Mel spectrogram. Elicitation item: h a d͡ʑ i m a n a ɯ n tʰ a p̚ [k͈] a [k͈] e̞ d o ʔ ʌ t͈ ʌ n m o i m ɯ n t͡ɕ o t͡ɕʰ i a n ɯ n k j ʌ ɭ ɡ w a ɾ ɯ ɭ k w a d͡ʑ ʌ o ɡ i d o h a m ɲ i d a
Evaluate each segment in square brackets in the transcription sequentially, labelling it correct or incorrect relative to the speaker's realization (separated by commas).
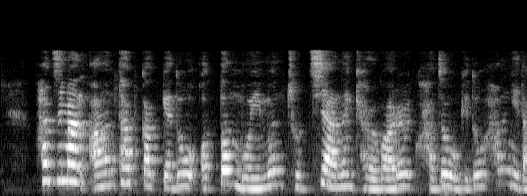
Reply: correct, correct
